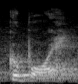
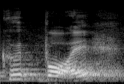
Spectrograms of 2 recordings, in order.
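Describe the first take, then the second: First: The d of good blends into the b. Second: The d of good is clearly released. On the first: "to fill the gap we can say good boy" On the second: "instead of good boy"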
